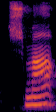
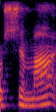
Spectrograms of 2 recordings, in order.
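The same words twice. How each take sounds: First: Shema as one syllable, SHMA; correct pronunciation. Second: Shema as two syllables, sheh-MA; common pronunciation. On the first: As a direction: say shema with no vowel after the sh. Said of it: "correct way to pronounce it". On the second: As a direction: say shema with a vowel after the sh. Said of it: "so some people say". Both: Shown as a demonstration.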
